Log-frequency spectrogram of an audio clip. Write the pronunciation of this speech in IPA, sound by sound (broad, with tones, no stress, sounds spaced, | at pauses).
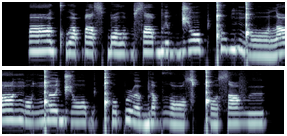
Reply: ɑː˧ kʷʼ ɑ˨ ɓ æ˨ sˤ ɓ oː˨ b sˤ æ˧ b e˧ b d͡ʒ ɔː˦ p ǃ u˦ b ŋ͡ǃ ɔː˨ l ɑː˦ ŋ ɔ˧ ŋ͡ǃ œ˦ d͡ʒ ɔː˧ b ǃʰ o˨˦ p ɹ œ˨ b e˧ b ðˤ oː˨ sˤ ǃ ɔ˨ s ɑ˧ v ʉ˧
